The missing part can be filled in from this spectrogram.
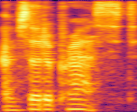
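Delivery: soft, breathy, whispered, level monotone. Retelling a character's line as the episode ends, soft monotone. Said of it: "In like this soft monotone voice".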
